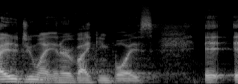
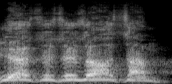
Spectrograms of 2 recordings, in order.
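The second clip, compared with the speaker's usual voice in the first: high, loud, raspy scream; 12 semitones higher, 11 dB louder than usual. Retelling inner tubing with family, re-enacting a Viking-voice scream. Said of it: "screaming in my Viking voice".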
